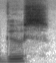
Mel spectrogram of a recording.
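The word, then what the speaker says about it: Ghüs: So I just recently launched a project under the name Goose. It's spelled Ghus.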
